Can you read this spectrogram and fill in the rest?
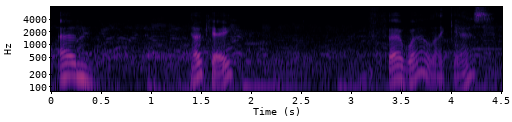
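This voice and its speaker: A man's voice: a little high, sing-song, slow pace, over music. A man voicing a chatty, awkward female clerk in an audio drama, hesitant and polite. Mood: awkward, friendly.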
